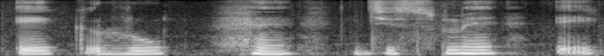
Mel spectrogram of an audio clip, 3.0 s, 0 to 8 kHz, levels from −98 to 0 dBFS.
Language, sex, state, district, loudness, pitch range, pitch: Hindi, male, Bihar, Patna, -18 LUFS, 150-165 Hz, 155 Hz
